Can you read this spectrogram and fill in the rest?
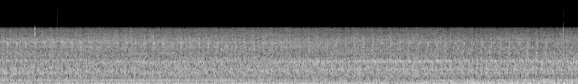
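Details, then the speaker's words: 2001 Chevy Malibu, about 300,000 km, cold idle after replacing the idler and tensioner: even, quiet hum with no rattle or tapping; old cold rattle, once blamed on piston slap, likely came from the loose idler-tensioner assembly. "I think they were saying piston slap and things like that, but this is totally quiet now."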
